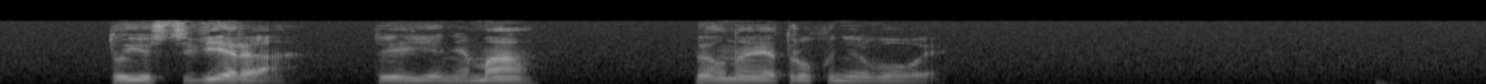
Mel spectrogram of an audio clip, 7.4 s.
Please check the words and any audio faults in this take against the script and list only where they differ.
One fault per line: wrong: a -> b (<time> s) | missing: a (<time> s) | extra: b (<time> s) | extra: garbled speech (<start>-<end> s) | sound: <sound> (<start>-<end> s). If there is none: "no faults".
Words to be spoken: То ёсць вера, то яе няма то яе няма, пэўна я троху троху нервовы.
missing: то яе няма (2.5 s)
missing: троху (4.2 s)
